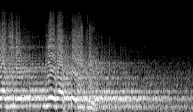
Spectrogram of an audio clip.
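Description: A man speaks up close.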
